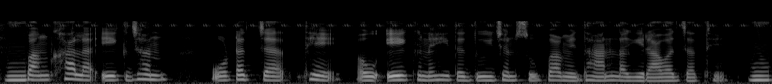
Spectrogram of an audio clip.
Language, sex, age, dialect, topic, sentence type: Chhattisgarhi, female, 31-35, Northern/Bhandar, agriculture, statement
